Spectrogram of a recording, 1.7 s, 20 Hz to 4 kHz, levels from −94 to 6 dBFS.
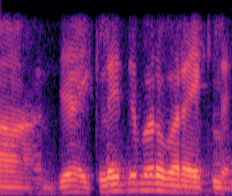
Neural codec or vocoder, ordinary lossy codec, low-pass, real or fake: none; none; 3.6 kHz; real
